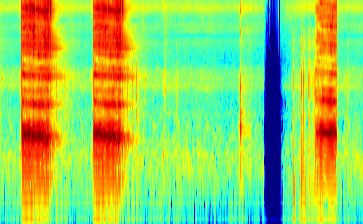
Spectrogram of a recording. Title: Burps on Replay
